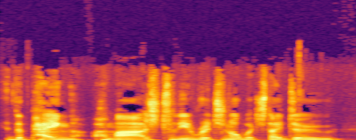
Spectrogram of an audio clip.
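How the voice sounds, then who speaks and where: A man's voice: mid-range voice, fairly quick, husky, no room sound. A man hosting a casual film review chat, rambling and hesitant with many restarts. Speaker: film review show host.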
